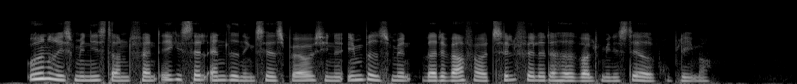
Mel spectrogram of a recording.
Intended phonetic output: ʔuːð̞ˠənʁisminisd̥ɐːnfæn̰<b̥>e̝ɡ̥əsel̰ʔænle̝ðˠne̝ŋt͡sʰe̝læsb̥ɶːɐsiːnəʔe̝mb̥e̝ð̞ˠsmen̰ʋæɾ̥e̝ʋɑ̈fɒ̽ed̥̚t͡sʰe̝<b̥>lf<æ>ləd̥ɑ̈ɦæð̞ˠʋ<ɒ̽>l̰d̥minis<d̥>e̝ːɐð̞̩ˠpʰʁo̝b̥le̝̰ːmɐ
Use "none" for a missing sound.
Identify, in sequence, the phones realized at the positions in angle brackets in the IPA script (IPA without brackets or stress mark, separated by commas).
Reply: d̥, none, e, ɒ̽, d̥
